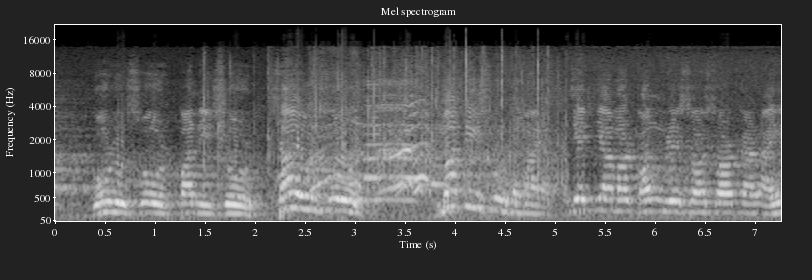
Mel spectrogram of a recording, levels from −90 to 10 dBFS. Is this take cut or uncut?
cut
